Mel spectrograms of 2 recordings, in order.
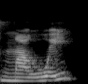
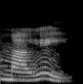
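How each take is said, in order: First: The u is sounded, giving three vowels together. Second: The u is silent, giving two vowels together. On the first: The speaker calls it wrong. "formando triptongo si dijeras maguey" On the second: The speaker calls it right. "sería maguey para que sea el caso de un diptongo"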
